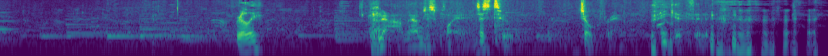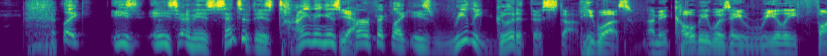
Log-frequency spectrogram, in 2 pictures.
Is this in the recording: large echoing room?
no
